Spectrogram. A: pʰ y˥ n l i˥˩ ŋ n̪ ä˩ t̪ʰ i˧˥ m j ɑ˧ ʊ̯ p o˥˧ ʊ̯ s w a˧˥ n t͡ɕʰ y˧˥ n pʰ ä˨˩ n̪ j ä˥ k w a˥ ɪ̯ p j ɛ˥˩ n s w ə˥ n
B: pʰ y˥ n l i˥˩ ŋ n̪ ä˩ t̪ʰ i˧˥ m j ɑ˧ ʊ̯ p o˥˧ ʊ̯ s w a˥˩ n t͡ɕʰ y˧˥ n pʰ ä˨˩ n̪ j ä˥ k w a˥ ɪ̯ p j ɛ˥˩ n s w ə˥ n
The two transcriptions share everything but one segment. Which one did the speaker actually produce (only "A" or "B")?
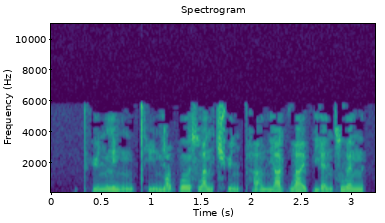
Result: B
